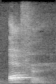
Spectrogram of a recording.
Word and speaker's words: often: but there's many more as in often you don't pronounce the T gourmet wristbands ballet many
